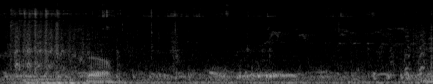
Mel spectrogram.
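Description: Almond pigeons cooing in soft low repeated calls among other birds, with faint chirps and a brief word of speech over steady background noise.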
